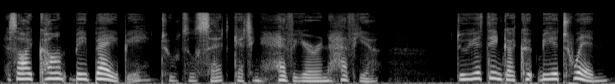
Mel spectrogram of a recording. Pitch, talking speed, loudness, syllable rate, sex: 200 Hz, 185 wpm, -19 LUFS, 4.7 syllables/s, female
